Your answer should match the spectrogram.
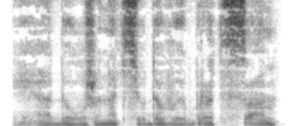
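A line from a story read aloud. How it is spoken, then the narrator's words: Mutter. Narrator (Russian): Бормочет трубач ансамбля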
